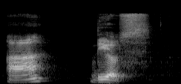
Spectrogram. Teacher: el acento recae en la última sílaba de la palabra. Por lo tanto, es una palabra aguda.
